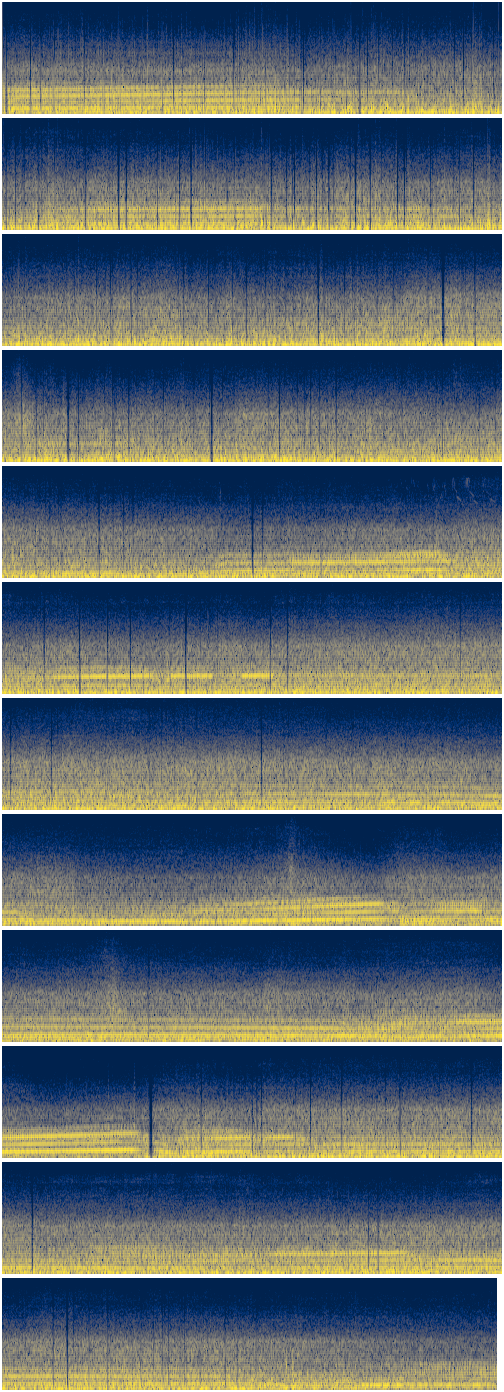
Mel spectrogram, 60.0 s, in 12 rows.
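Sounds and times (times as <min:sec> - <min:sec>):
car engine under way: 0:00.0 - 0:59.9
tyre and road noise: 0:00.0 - 0:59.9.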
